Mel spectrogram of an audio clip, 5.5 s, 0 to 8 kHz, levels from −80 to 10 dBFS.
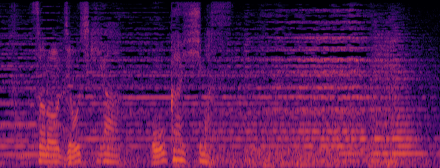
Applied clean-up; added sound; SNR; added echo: none; none; none; none.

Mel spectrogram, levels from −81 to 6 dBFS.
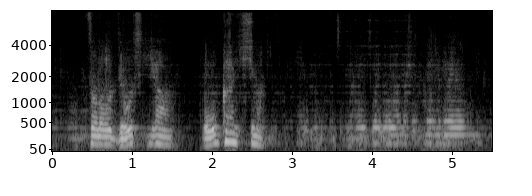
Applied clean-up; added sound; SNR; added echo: neural separator model SepFormer DNS4.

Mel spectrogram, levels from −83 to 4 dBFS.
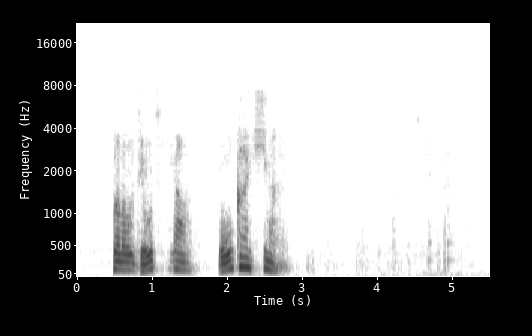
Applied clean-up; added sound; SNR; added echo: neural mask model DeepFilterNet 3.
